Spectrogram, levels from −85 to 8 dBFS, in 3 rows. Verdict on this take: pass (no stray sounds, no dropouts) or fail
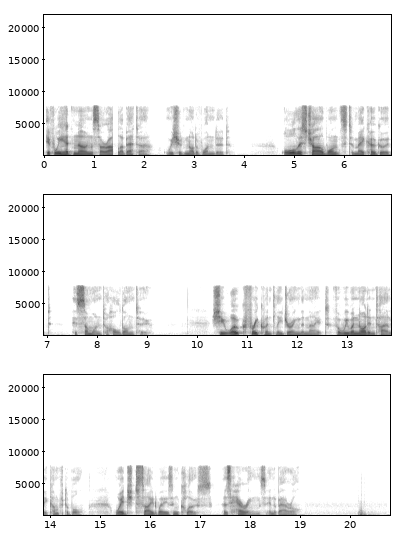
fail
